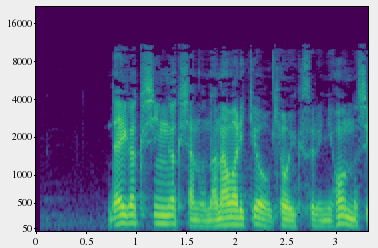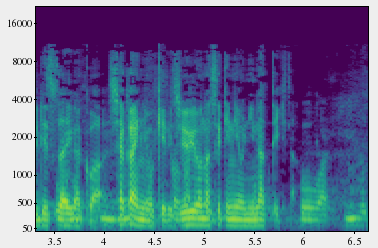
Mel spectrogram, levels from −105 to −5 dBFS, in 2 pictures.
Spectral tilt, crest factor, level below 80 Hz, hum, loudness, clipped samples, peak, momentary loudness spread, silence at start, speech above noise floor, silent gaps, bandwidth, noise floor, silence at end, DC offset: -6 dB/octave; 20 dB; -60 dBFS; none; -25 LUFS; under 0.1%; -6 dBFS; 12 LU; 0.7 s; 43 dB; none; 11 kHz; -68 dBFS; 0 s; under 0.1%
